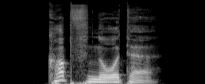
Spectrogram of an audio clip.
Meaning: 1. (general) conduct (grade obtained at school) 2. top note, head note
- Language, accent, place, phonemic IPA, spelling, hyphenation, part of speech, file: German, Germany, Berlin, /ˈkɔpfnoːtə/, Kopfnote, Kopf‧no‧te, noun, De-Kopfnote.ogg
